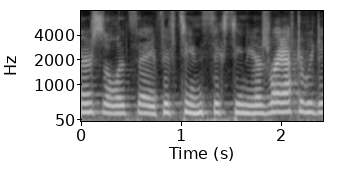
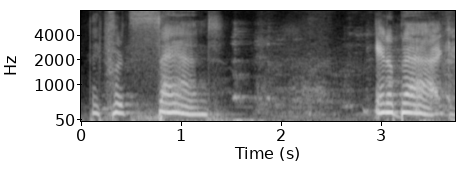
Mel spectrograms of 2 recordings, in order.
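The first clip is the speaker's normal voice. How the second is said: slow, dry Clint Eastwood-style dad; gruff dad; 2 semitones lower, much slower than usual. Retold or imitated. Dad answers mom slowly, a hint of Clint Eastwood. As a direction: drawl it out like a deadpan tough guy. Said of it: "kinda like Clint Eastwood".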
